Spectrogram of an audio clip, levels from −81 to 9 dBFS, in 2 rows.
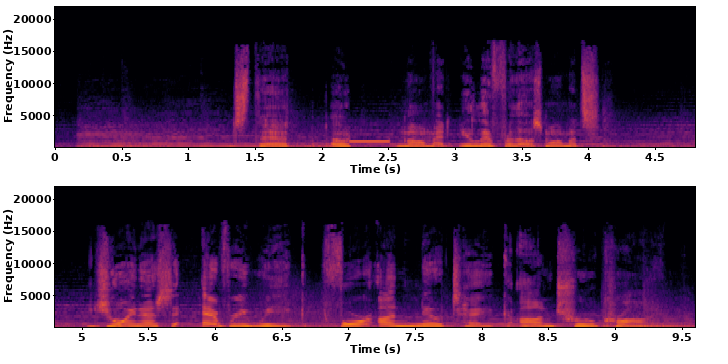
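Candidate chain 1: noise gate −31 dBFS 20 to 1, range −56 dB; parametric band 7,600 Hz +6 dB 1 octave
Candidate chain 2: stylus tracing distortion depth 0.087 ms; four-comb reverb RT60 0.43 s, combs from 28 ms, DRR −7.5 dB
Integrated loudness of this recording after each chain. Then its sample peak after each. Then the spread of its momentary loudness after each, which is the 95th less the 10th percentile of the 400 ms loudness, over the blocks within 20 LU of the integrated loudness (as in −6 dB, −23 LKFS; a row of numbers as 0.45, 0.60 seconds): −26.5, −19.0 LKFS; −10.0, −2.0 dBFS; 7, 15 LU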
